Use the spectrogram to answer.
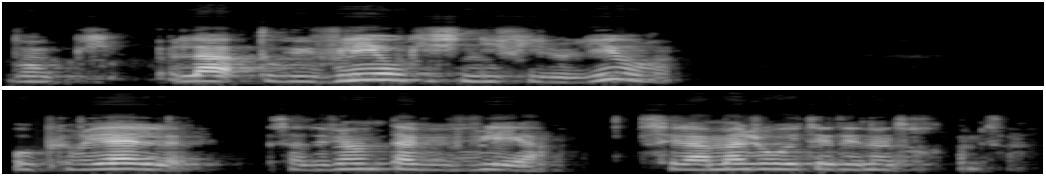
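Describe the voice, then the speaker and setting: A woman's voice: mid-range voice, fairly even intonation, unhurried, sharp tone, highs cut off. A woman teaching a language lesson in a casual, hesitant way, with fillers and self-corrections. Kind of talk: explanatory lesson.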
